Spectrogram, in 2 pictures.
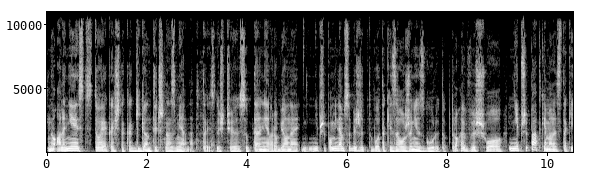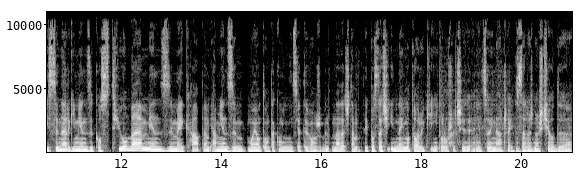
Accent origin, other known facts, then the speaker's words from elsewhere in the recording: Switzerland; first language French; Polish is a second language; Ja jestem Szwajcarem francuskojęzycznym, tak jest.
